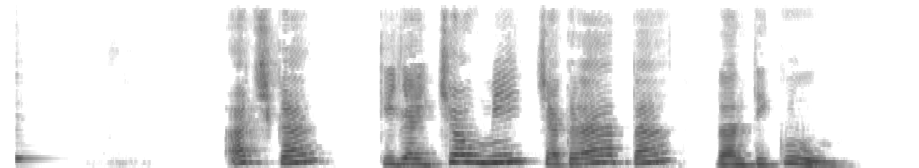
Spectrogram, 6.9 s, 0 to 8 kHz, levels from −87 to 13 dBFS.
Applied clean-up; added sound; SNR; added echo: none; Cowbell; 18 dB; none.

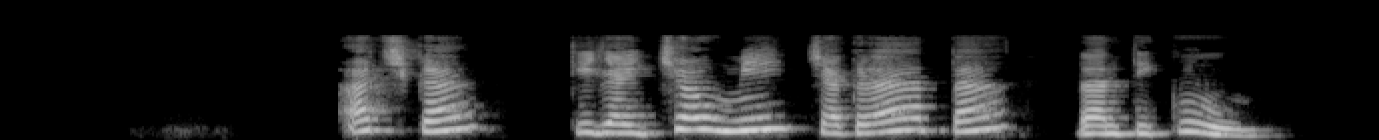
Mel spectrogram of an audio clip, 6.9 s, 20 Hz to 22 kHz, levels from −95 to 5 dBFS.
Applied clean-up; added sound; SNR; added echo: neural mask model Resemble Enhance denoiser.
